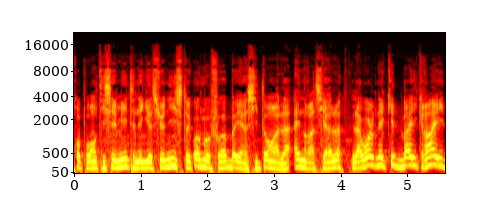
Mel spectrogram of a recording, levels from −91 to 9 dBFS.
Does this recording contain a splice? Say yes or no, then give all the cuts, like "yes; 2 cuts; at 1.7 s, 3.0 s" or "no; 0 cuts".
yes; 2 cuts; at 1.8 s, 4.1 s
